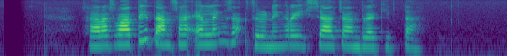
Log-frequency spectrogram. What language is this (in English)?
Javanese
